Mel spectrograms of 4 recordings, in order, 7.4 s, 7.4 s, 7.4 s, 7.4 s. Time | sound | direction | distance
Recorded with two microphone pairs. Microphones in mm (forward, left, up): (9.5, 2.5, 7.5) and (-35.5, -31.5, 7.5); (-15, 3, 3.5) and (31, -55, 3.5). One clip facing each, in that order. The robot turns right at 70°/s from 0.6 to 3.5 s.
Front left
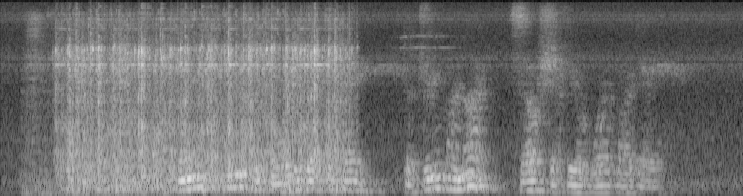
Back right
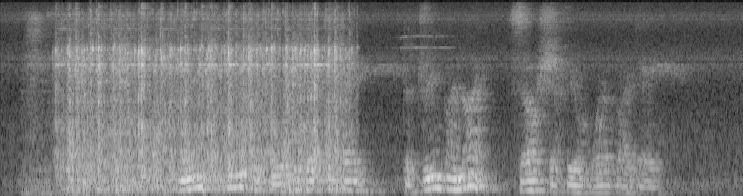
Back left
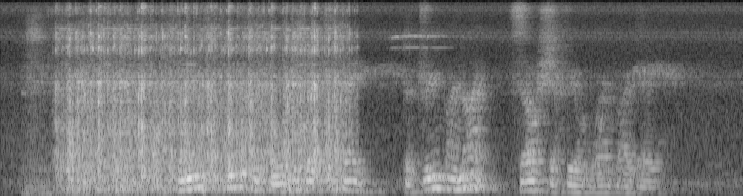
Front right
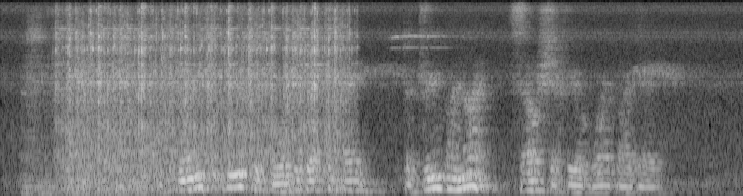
0.2 | dripping | 15° right | 6.5 m
1.6 | a man speaking | 45° left | 5 m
